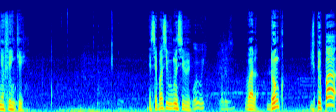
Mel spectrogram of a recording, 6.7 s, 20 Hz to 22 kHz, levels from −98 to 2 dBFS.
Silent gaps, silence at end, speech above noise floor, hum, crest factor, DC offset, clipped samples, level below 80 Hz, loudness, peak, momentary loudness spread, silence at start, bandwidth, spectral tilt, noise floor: none; 0 s; 29 dB; none; 22 dB; under 0.1%; under 0.1%; -52 dBFS; -29 LUFS; -8 dBFS; 25 LU; 0 s; 14.5 kHz; -6 dB/octave; -58 dBFS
